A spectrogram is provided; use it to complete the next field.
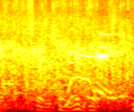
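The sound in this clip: Steady applause welcomes a guest onto a talk show stage. It stays constant throughout while a voice speaks over it.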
